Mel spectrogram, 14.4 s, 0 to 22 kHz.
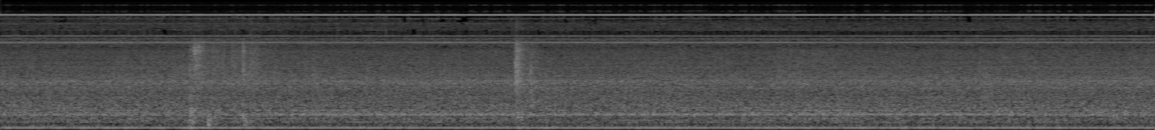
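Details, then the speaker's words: Arcade cabinet bought for parts after sitting about 10 years in an abandoned apartment, first power-up: the monitor lights a super-bright white screen but emits a thin, constant high-pitched squeal over a low steady hum; cause not confirmed. "But I am happy that the monitor is on. It's making a weird noise though."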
